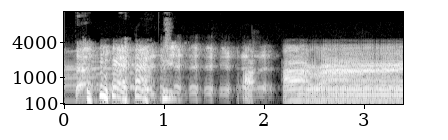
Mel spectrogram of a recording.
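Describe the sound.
Voices imitate a foghorn: a couple of seconds of wavering, moaning vocal hoots, then one loud, steady, low droning blast held to the end.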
